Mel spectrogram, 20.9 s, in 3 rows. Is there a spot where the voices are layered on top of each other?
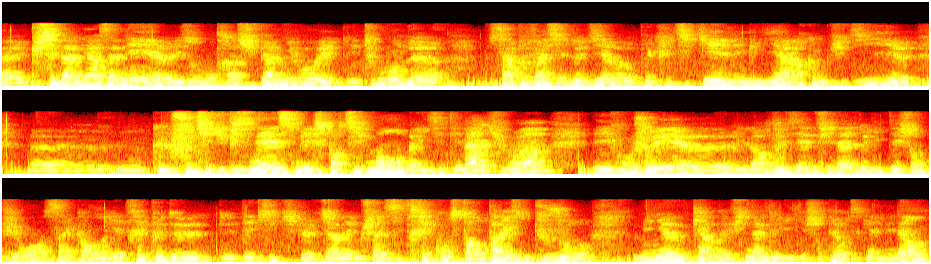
No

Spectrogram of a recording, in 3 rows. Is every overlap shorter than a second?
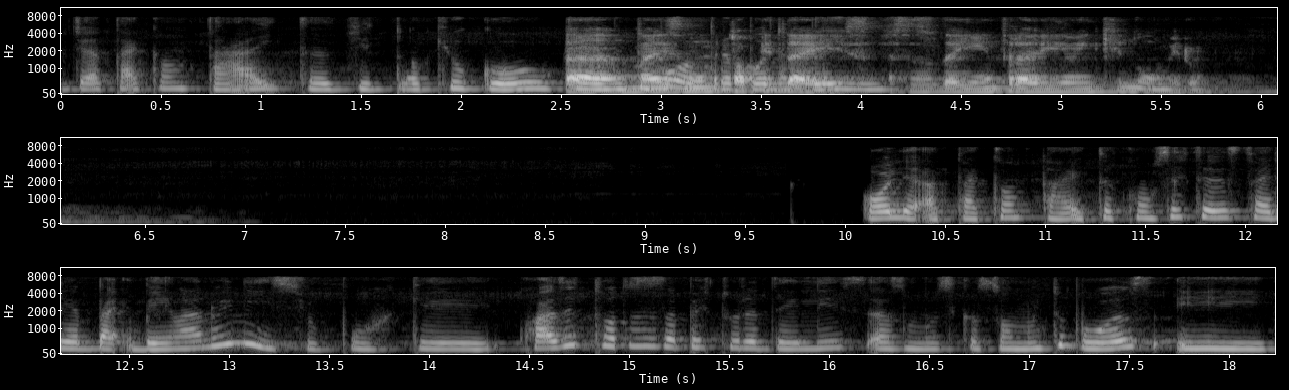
No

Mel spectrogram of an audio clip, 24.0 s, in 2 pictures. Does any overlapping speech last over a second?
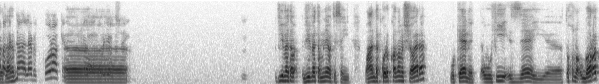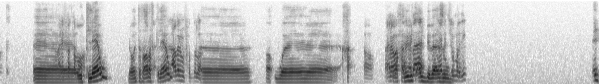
Yes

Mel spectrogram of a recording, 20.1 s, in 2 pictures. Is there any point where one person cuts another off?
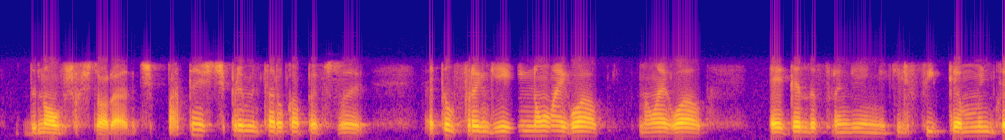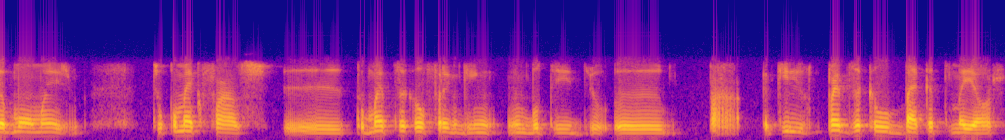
No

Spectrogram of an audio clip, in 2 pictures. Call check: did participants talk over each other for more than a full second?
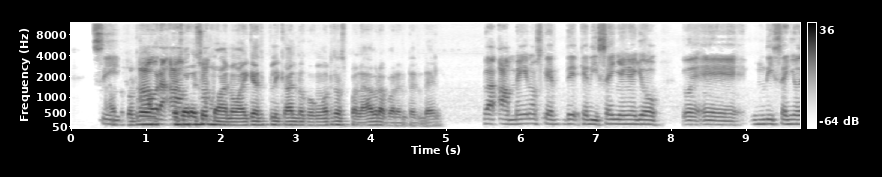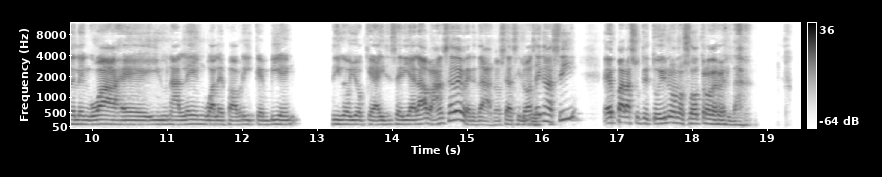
Yes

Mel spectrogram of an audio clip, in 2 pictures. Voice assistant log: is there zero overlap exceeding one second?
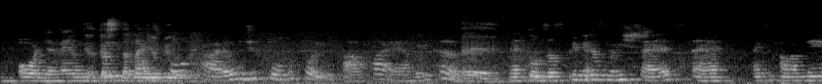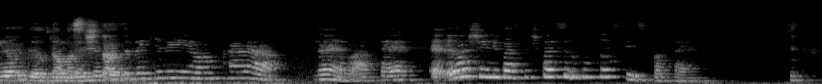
No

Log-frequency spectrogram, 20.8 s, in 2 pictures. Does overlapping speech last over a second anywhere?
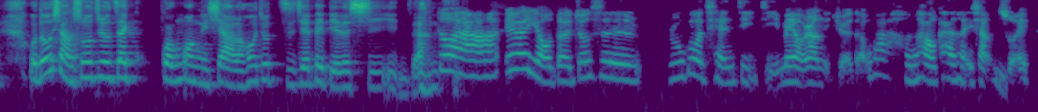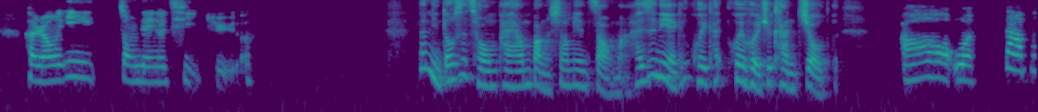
No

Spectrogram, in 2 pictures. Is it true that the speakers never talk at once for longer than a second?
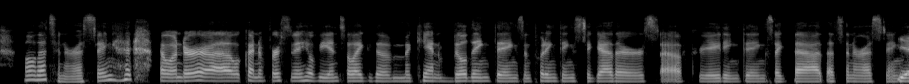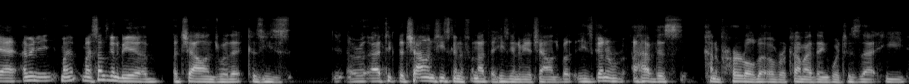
Yes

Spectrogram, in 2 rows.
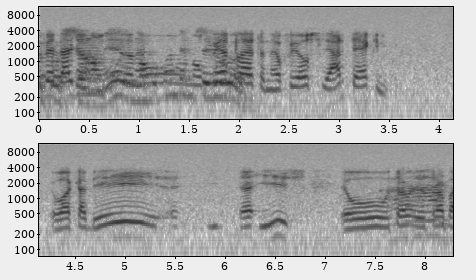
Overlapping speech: Yes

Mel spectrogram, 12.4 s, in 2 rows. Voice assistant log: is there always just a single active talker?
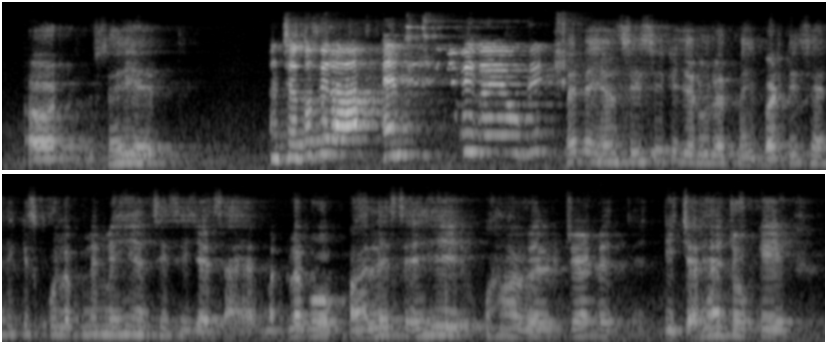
Yes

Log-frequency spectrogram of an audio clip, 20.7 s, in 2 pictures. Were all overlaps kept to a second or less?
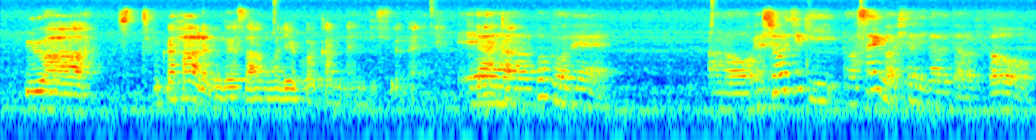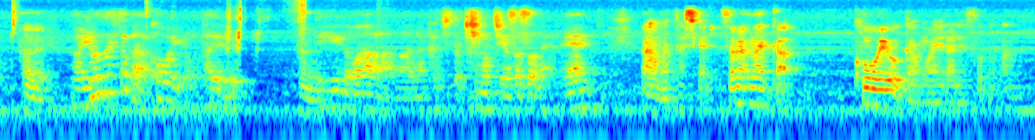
Yes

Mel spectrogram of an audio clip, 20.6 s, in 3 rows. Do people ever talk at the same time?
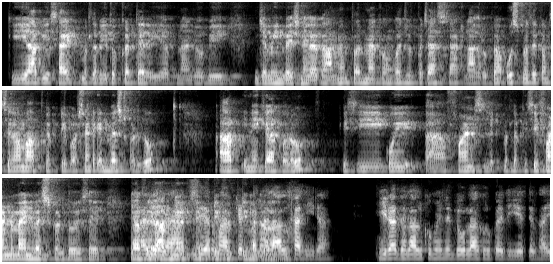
Yes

